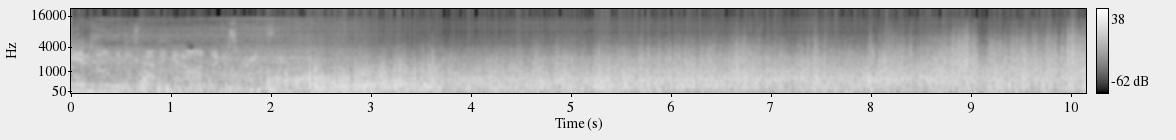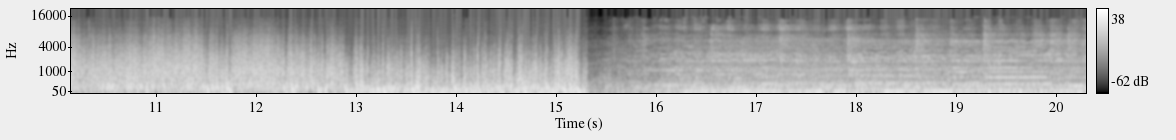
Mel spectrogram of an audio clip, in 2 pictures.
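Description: Wind rushing and road noise from a vehicle driving a dirt road with the window open, music playing faintly underneath. About fifteen seconds in, the rush cuts off abruptly and the music is heard clearly.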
